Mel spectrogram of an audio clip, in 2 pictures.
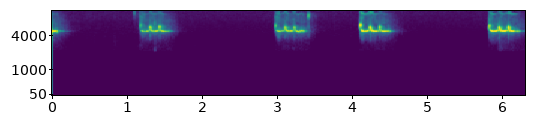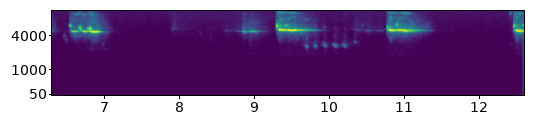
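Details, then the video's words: Red-winged blackbird in Ontario, Canada, giving short, high, chirpy notes, each under half a second, at uneven gaps of one to three seconds, with a brief faint ticking near the end. "Red-winged Blackbird Sounds and Calls"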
